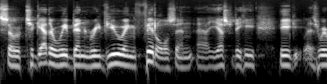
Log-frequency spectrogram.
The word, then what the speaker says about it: FHIDLS: It contains, if you've been around here very long, you've heard the term fiddles, F-H-I-D-L-S. Sounds like fiddles, but it's spelled F-H-I-D-L-S.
